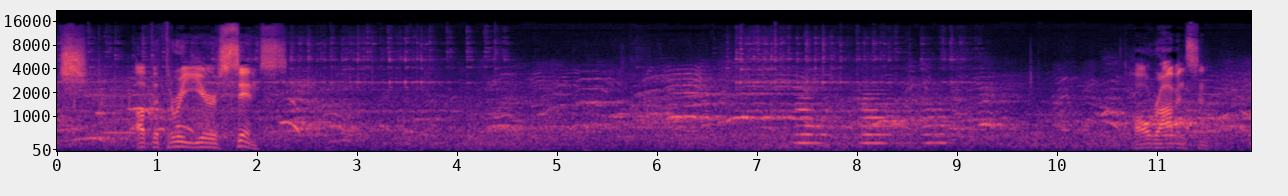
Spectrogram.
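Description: A small crowd cheers and shouts in an open stadium.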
